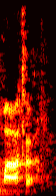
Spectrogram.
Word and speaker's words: martyr: martyr martyr อ่านว่า martyr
